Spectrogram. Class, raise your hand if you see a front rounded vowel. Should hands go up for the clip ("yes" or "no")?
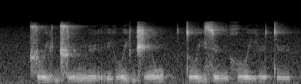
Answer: yes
